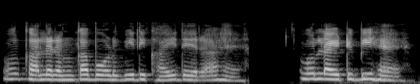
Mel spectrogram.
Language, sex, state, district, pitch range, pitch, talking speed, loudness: Hindi, female, Uttar Pradesh, Saharanpur, 205-235 Hz, 220 Hz, 200 wpm, -19 LUFS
